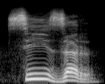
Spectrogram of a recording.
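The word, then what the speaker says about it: scissors: सीजर, एस के बाद सी है और सी के बाद देखिए आई आया है, तो यहाँ पर क्या हो जाएगा? सी साइलेंट होकर क्या हो जाएगा? सीजर, जिसका माना होता है कैंची।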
